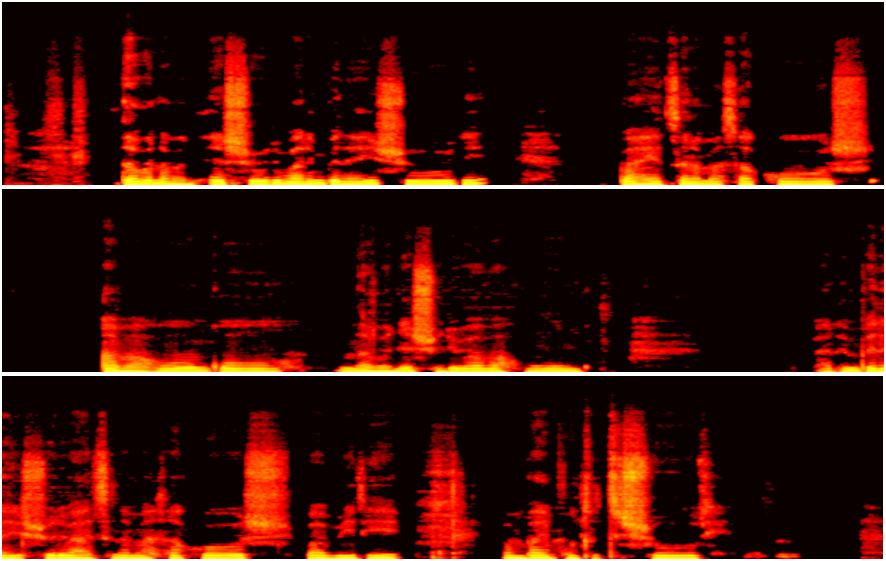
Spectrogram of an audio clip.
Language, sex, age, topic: Rundi, female, 18-24, education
